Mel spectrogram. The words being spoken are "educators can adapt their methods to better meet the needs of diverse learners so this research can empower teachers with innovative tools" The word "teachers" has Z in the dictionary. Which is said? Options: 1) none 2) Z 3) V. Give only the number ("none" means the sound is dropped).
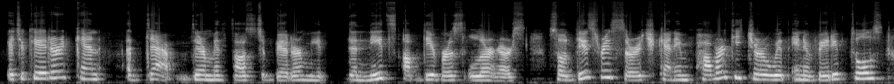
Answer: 1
